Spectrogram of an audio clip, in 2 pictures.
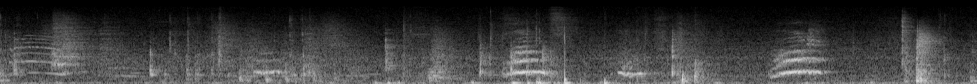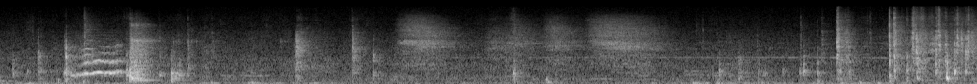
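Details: Playful kittens, white dalmatian-spotted Stuart and black Lunar, with mother cats Mel (calico) and Pepper (black), filmed indoors 3 to 8 July 2022; several short, bending mid-pitched meows spaced a second or two apart amid thumps and clicks of play.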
